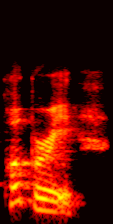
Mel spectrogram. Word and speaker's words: potpourri: talk it's kind of a poor potpourri that's how you say it potpourri of uh topics uh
